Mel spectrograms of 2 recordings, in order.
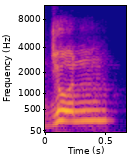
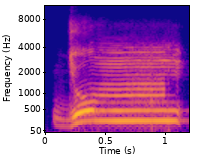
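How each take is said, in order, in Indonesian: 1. Suku kata jum berakhir dengan bunyi n. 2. Suku kata jum berakhir dengan bunyi m. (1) "tidak boleh jun"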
